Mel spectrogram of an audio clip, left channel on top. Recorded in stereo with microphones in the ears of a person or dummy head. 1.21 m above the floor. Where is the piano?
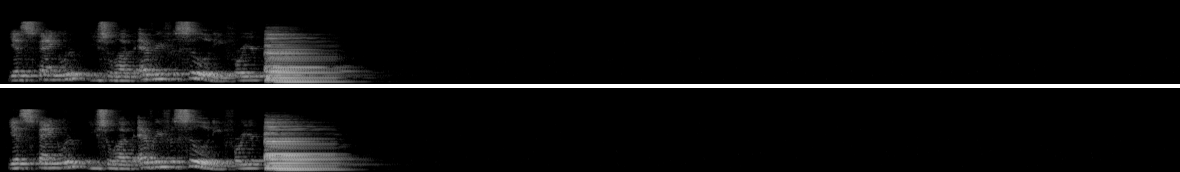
25° right (ahead or behind), 6 m.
